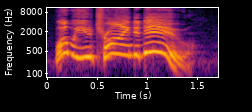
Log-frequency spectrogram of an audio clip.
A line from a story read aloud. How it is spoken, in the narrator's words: Reshma cried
